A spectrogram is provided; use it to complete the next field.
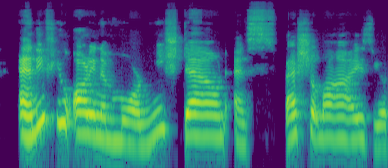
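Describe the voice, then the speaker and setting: A woman speaks with a non-native accent. She talks at a fairly slow pace. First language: not English. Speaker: public speaking coach. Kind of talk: interview advice.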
